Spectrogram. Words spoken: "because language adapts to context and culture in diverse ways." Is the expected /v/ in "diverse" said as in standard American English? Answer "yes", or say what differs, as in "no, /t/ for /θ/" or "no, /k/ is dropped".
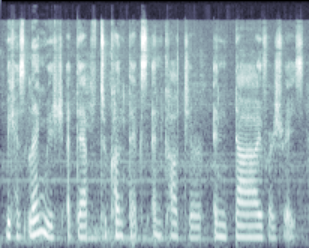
yes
